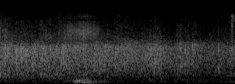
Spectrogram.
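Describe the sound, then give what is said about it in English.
An audience claps together in a dense, continuous wash of applause that holds a steady, fairly loud level for a couple of seconds, with no distinct voices. “Let's offer a hand clap again.”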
